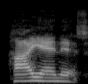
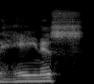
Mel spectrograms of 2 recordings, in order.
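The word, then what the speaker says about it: Hyannis: was a guy that mispronounced henus which is the next town over h y NN i s henis it's not hard he called it heinous like a heinous act I don't know where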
